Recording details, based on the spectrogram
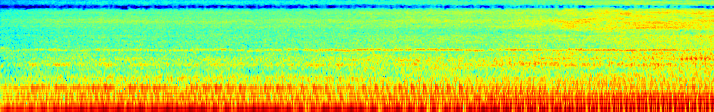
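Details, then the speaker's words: Ford Crown Victoria petrol engine after intake manifold replacement, idling high; even but raised idle with a faint steady hiss from a large intake vacuum leak, and idle drops once the leak is fixed. "Oh, hey, see this? That's a pretty big vacuum leak there, boys. Let me fix that real quick. Oh, yeah, that helps. That's why she was idled so far up."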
